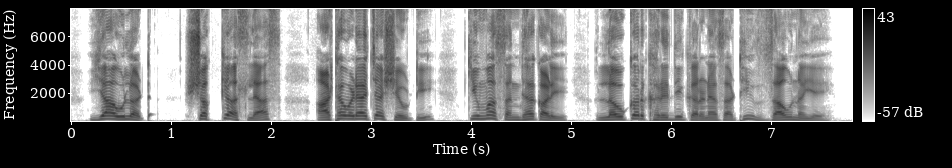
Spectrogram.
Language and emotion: Marathi, neutral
